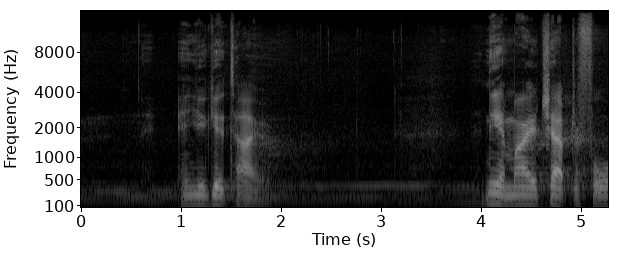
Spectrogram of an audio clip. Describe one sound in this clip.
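A young man speaks calmly into a headset microphone, in short bursts with pauses.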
